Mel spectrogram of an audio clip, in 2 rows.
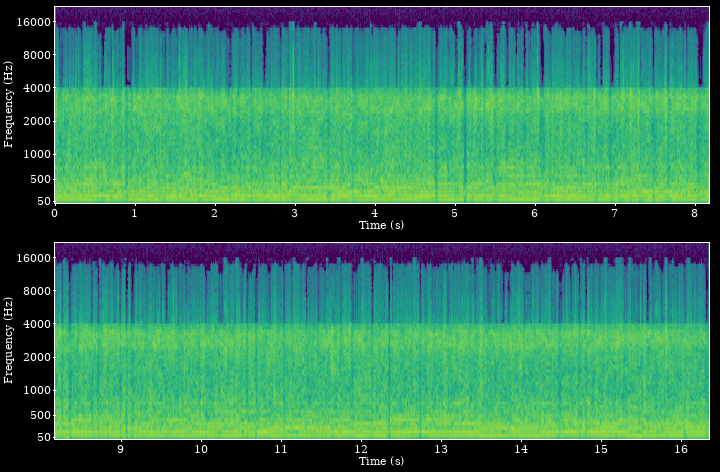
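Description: Cessna 172P's four-cylinder Lycoming engine and propeller droning steadily at takeoff power during the climb-out, heard inside the cabin. The pitch holds even throughout.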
